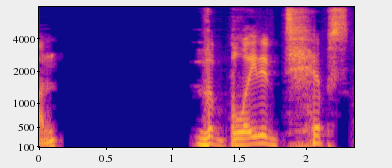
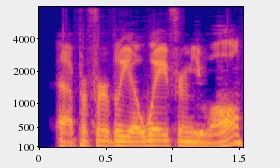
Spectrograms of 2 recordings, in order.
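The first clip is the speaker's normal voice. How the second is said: plain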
